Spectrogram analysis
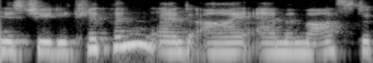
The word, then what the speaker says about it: Klipin: was going to say my surname is pronounced differently oh so yeah sorry it's clipping okay awesome hi it's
